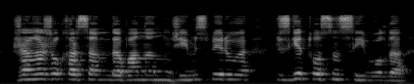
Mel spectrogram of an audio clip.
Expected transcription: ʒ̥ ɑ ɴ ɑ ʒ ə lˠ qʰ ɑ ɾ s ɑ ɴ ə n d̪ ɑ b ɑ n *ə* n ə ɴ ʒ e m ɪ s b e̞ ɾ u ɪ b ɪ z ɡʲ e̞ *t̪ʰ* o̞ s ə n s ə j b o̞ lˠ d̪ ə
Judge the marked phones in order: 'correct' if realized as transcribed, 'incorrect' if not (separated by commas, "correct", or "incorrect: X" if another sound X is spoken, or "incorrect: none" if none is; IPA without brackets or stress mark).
incorrect: ɑ, correct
